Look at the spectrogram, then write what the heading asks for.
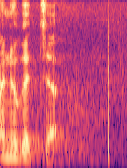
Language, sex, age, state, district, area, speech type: Sanskrit, male, 18-30, Kerala, Kottayam, urban, read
